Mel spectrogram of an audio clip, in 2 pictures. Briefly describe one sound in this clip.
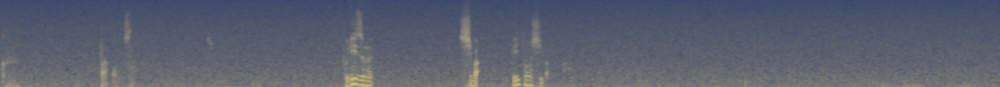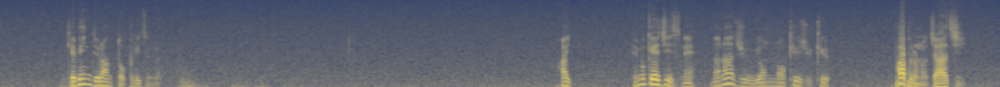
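Trading cards rustle and click as they are shuffled by hand.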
